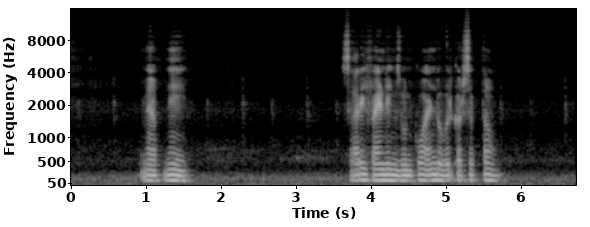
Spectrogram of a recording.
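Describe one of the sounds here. A man speaks quietly and seriously, close by.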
